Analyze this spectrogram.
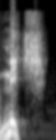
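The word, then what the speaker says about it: Nietzsche: back to the philosopher nit I think is pronounced Niche what would be the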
